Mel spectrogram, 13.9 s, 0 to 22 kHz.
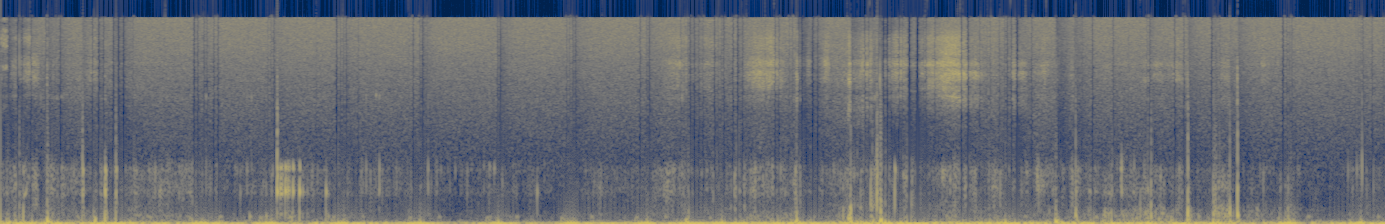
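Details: Adult woman's abdomen via stethoscope after a heavy Christmas dinner and wine following 22-hour fast, still swollen; continuous low gurgling, bubbling, irregular pops and rumbles; heart beating faster from alcohol; active bowel sounds.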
